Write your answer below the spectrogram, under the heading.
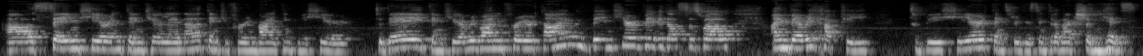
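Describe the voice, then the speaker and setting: A woman's voice: on the high side, normal speed, a little hiss or hum. Serbian woman guest in an echoey room. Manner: hesitant, with frequent ums and restarts. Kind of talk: casual interview conversation.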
